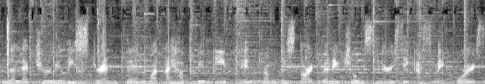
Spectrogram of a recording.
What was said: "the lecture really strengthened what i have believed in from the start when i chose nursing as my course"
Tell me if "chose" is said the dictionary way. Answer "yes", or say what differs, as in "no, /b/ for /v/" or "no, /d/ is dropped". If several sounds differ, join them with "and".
no, /s/ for /z/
